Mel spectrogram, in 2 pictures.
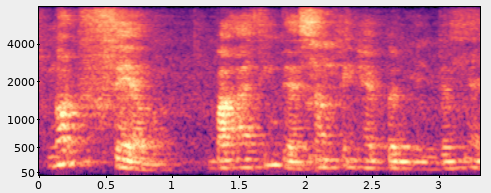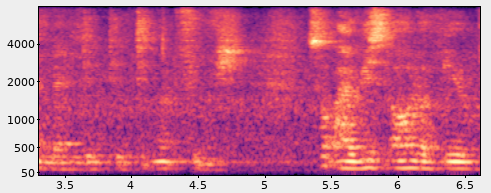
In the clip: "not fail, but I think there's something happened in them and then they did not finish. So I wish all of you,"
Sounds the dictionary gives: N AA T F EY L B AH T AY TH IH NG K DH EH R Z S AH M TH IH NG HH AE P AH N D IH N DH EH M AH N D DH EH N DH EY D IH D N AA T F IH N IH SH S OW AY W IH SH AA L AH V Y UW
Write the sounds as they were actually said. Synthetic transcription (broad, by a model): N AA T F EY L B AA T AY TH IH NG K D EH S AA M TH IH NG HH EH P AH N IH N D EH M AH N D EH N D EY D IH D N AA T F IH N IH SH S OW AY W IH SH AA L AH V Y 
